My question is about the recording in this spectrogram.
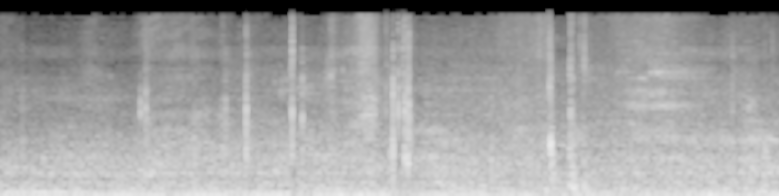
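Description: A vehicle engine idling with a steady low hum, with a few short clicks and knocks scattered over it.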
